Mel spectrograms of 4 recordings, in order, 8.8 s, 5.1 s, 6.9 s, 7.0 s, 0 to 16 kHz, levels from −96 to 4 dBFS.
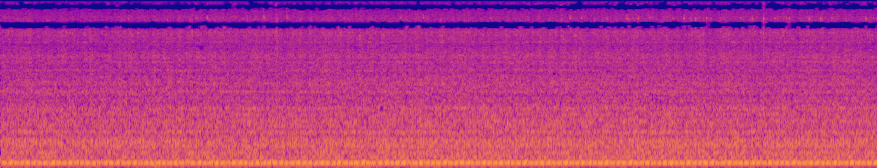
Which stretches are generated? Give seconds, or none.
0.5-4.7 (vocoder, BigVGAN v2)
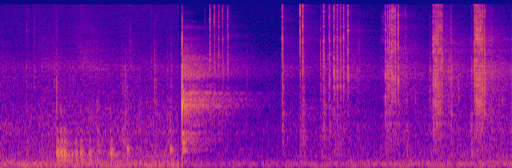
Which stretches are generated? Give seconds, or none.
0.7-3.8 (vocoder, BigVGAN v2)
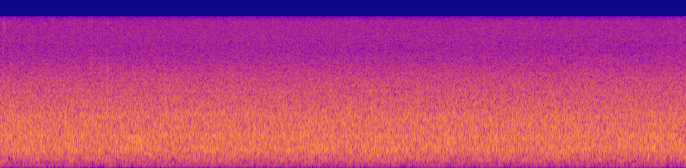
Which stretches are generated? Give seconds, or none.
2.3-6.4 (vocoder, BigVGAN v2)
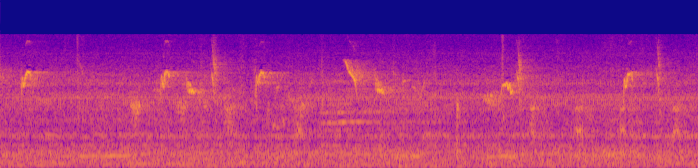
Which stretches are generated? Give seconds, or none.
none

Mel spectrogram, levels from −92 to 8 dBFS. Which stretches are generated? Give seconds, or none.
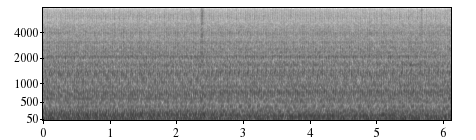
none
